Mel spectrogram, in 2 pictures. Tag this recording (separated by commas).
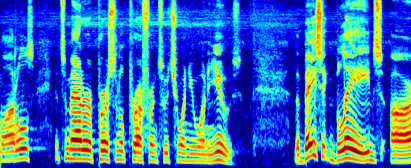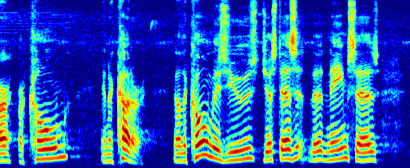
Speech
